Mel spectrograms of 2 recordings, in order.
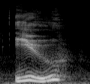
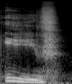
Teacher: this diphthong is pronounced either you, if you pronounce your vavs like a W, or eve, if you pronounce your vavs as a V sound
